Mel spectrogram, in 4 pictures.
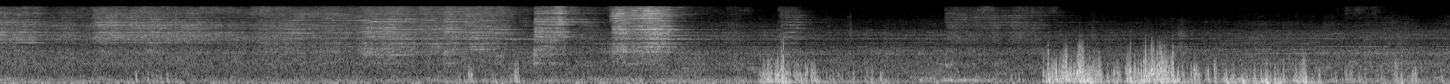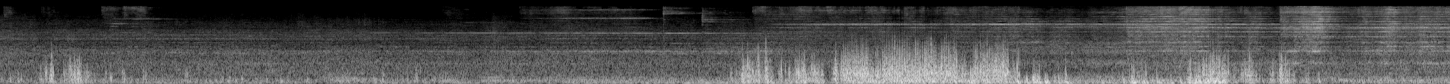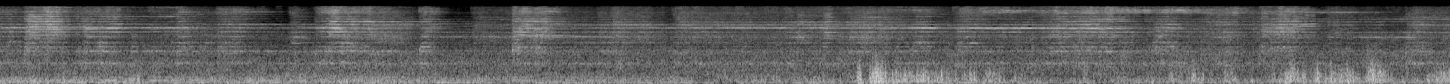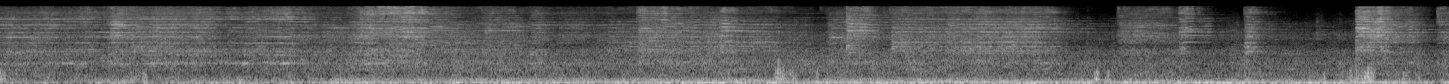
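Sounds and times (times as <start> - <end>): high steel wheel squeal: 0.0 - 8.4, 15.2 - 16.2, 17.8 - 57.9
freight train cars rolling past: 0.0 - 57.9.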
